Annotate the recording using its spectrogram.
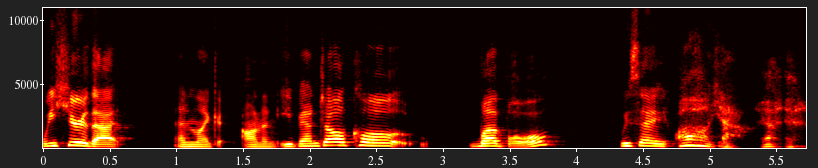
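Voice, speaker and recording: Speaking fairly slowly at a medium pitch, a woman uses a plain, everyday voice. Her intonation is lively, and her loudness swings widely. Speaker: graduate student. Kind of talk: casual interview. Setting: video call.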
